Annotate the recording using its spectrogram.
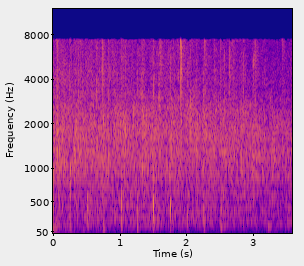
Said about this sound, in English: And even though we've all applauded them already, I would ask all of them to stand at this point.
